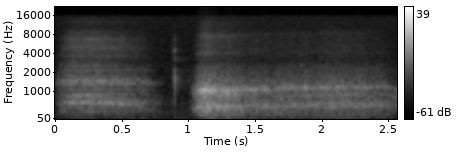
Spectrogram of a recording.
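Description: Heavy, labored breathing from a person winded after a home fat-loss workout of calf raises, a few close, loud exhales and a sharp gasp separated by a brief pause.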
